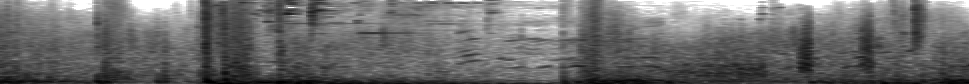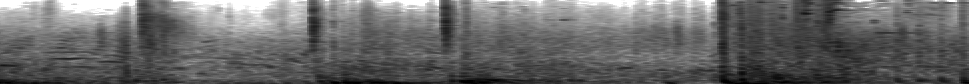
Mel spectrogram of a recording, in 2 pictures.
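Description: A rifle fires sharp, loud shots that boom and echo.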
